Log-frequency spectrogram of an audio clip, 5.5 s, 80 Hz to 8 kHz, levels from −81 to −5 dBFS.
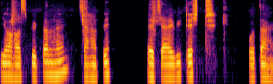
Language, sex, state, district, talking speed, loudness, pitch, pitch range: Hindi, male, Uttar Pradesh, Ghazipur, 120 wpm, -17 LUFS, 125 Hz, 120-135 Hz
